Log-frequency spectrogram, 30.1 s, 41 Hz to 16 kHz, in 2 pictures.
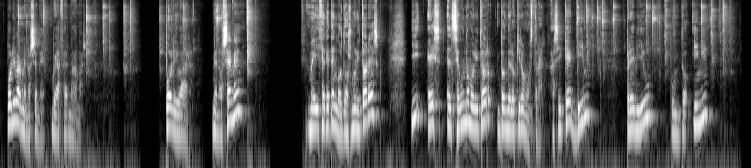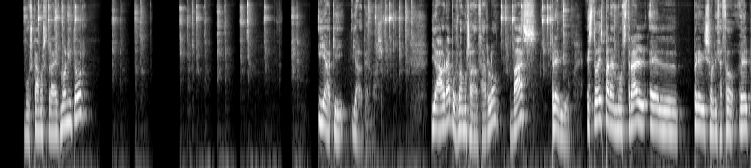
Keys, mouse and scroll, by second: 0.4 Escape, 1.5-3.7 typing, 4.4 Right, 4.4 Up, 4.9 Return, 9.3-10.6 drag, 10.9-12.0 drag, 11.7-19.5 typing, 20.3 ctrl+alt+v, 20.9 Escape, 22.6-29.3 typing.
